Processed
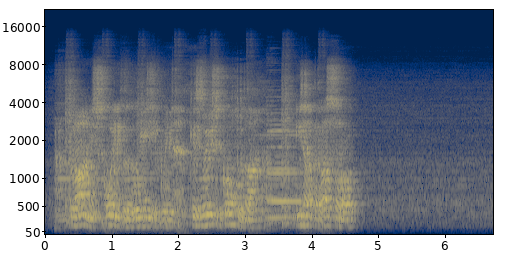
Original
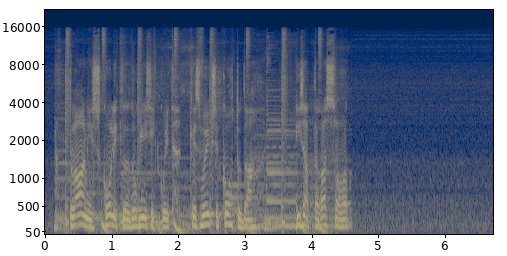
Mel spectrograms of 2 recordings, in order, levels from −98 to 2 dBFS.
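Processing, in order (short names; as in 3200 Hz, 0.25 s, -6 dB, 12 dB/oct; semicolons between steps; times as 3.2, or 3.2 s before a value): BPF 490–3300 Hz; reverb RT60 0.50 s, pre-delay 39 ms, DRR -3.5 dB; gain +5.5 dB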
